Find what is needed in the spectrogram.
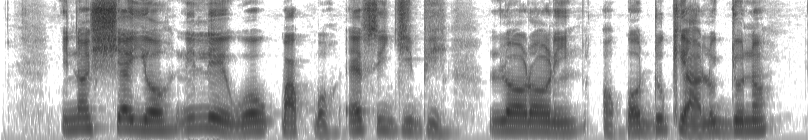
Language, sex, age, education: Yoruba, male, 15-29, tertiary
